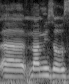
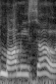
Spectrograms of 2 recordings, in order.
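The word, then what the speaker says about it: Mamizou: learn how to pronounce Mamizo's name. Mamizo, and my friend, when they told me, they're just like, say it's just Mommy So, and I legitimately believed that for the longest time.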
